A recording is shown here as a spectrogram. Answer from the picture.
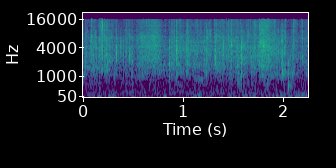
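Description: Black plastic mailer bag crinkling and rustling in a continuous run of small crackles as it is handled and opened by hand.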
